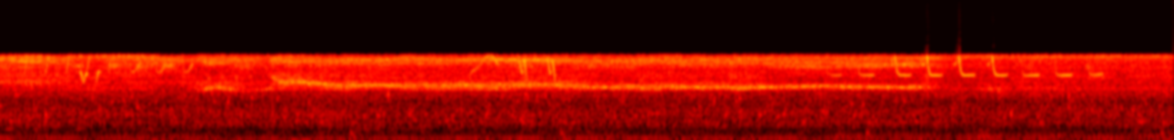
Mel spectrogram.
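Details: Steady high-pitched whine with hissing and light clicks from an ultrasonic scaler and suction as a dental hygienist removes tartar and plaque during teeth cleaning.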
